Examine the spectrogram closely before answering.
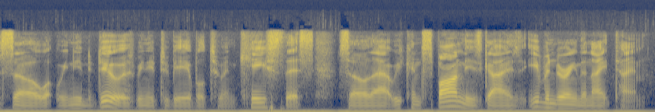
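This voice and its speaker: Audible room echo surrounds a man speaking at a moderate pace in a very deep, low pitch. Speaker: gaming youtuber. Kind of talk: gameplay commentary. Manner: hesitant, many fillers.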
